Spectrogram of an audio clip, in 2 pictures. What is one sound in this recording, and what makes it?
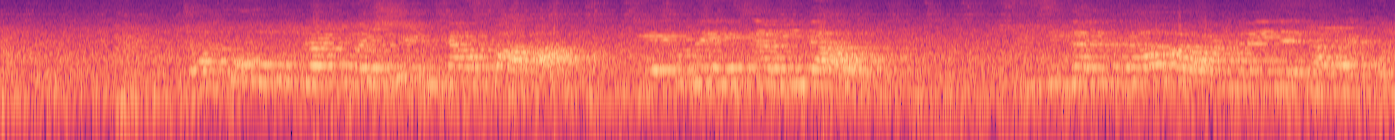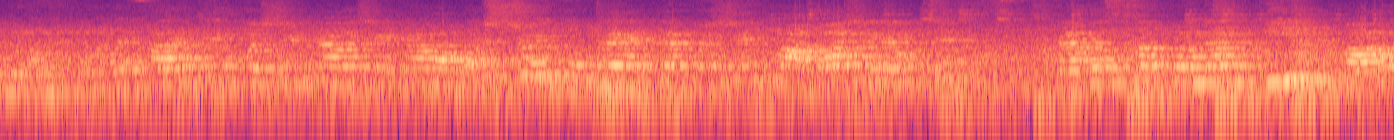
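A woman speaks calmly to a room.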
